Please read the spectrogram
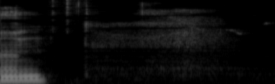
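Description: A man's drawn-out hesitation 'euh' that trails off about a third of a second in, then near silence with a couple of faint clicks.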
